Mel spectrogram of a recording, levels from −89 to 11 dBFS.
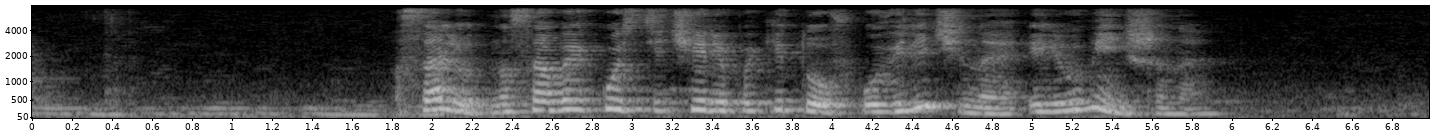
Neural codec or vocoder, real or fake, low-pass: none; real; 7.2 kHz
